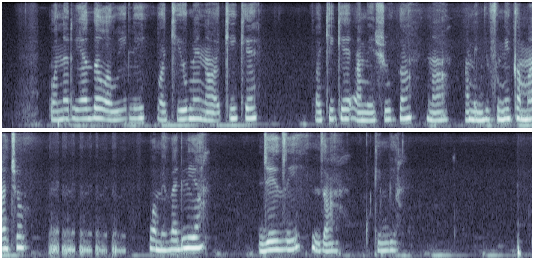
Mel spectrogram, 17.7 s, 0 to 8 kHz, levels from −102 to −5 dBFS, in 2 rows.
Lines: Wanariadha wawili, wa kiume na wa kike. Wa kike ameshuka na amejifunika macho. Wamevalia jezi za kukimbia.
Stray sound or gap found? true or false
true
